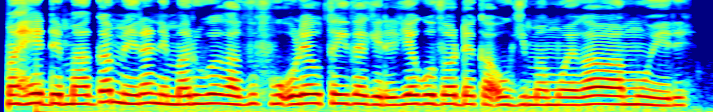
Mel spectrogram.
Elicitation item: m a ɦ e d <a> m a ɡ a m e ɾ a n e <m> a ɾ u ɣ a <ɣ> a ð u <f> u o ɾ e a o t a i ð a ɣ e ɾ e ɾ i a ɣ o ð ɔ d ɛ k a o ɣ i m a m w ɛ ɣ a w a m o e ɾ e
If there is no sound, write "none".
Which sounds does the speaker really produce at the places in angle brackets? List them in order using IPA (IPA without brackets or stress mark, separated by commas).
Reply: e, m, ɣ, f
